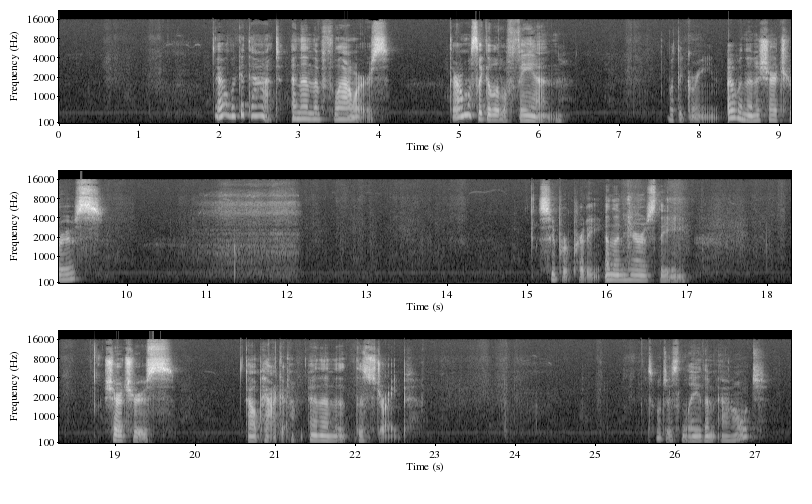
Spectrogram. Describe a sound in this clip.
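Cotton fabric rustles softly as hands handle it.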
